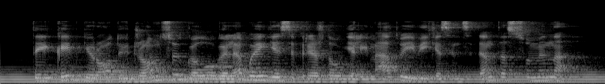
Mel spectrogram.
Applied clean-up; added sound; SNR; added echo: none; Brass instrument; 4 dB; reverberation time 0.8 s.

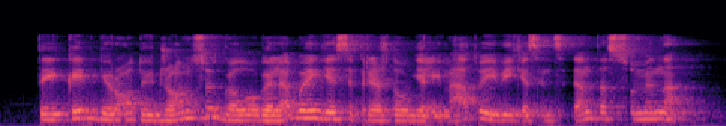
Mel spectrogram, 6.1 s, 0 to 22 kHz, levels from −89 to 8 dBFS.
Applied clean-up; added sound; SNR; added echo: neural separator model SepFormer DNS4.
